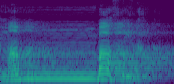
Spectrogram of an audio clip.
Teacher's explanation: نون ساکن نون تنوین کے بعد اگر با آ جائے تو نون ساکن نون تنوین کو میم سے بدل دیتے ہیں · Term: اقلاب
